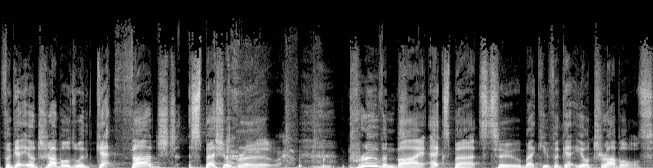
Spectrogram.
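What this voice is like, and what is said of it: Radio presenter ad voice. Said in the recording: “you got to do your radio voice ... sound like a radio presenter talking about a product”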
